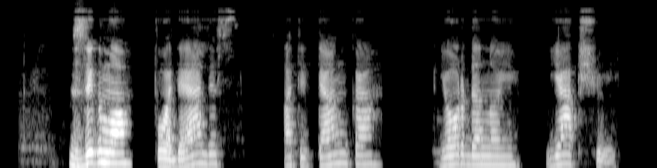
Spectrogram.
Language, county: Lithuanian, Klaipėda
